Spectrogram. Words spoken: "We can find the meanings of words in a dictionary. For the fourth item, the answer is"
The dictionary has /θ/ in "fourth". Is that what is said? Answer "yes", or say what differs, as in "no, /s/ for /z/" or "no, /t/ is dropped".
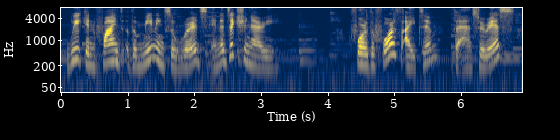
yes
